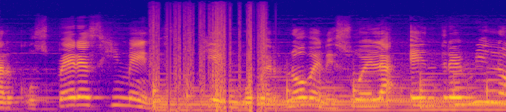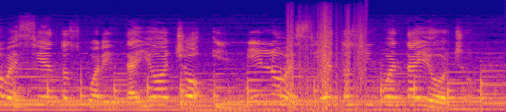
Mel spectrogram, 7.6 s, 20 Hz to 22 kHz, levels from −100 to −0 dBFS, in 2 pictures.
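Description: Loose connector crackle bursts from 1.13 to 2.08 s and again from 5.96 to 6.55 s. A worn contact intermittently breaks the signal, producing irregular scratchy crackle.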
